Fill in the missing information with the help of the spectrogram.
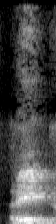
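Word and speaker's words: read: present ফর্মে রিড আর past ফর্মে কি হবে জানো এই যে এইটা রেড রেড আবার পাস্ট পার্টিসিপল ফর্মেও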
